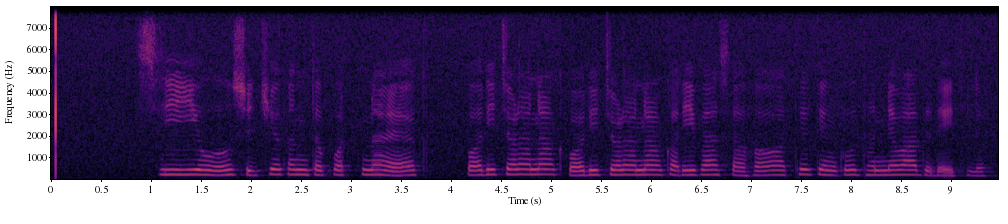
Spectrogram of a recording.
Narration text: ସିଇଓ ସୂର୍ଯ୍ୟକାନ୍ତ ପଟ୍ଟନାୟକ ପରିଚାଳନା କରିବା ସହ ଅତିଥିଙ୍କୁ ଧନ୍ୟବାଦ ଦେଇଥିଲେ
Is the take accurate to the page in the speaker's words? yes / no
no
